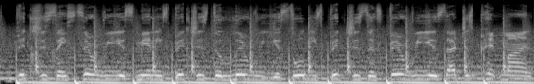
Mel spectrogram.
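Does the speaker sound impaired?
No.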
